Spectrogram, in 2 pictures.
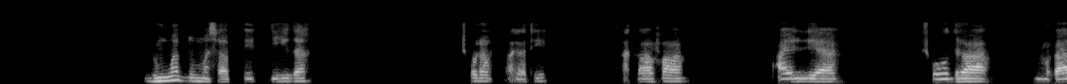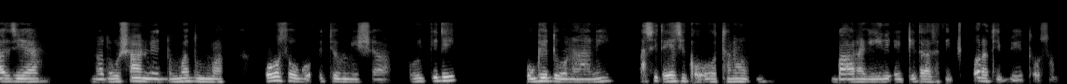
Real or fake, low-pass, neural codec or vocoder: fake; 7.2 kHz; codec, 16 kHz, 2 kbps, FreqCodec, smaller model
